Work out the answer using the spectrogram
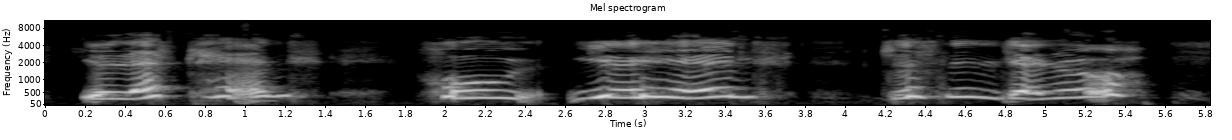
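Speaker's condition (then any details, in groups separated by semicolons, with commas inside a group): Cerebral palsy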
